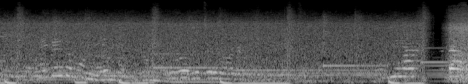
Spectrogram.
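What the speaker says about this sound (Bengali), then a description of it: "মন্দিরের পিছন দিকে ঝর্ণা" A waterfall behind a temple roars as a steady, broad rush of falling water, with people talking over it throughout the clip.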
